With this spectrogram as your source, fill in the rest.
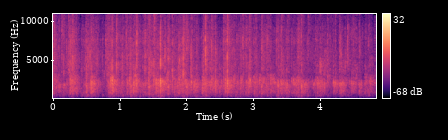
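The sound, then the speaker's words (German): An audience applauds steadily for several seconds, a dense wash of many hands clapping at a moderate, even level without any talking over it. “Geben wir unseren Online-Besuchern oder Zuschauern oder Teilnehmern einen kräftigen Applaus”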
